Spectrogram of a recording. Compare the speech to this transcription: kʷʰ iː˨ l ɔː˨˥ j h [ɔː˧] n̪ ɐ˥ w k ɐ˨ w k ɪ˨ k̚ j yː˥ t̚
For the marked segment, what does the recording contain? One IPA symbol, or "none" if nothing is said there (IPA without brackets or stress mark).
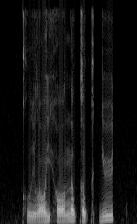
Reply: ɔː˨˧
